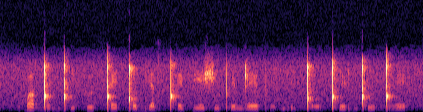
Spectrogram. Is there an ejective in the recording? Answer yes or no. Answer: yes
